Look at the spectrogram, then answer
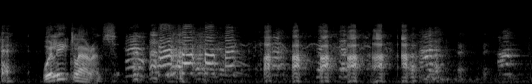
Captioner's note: laughter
